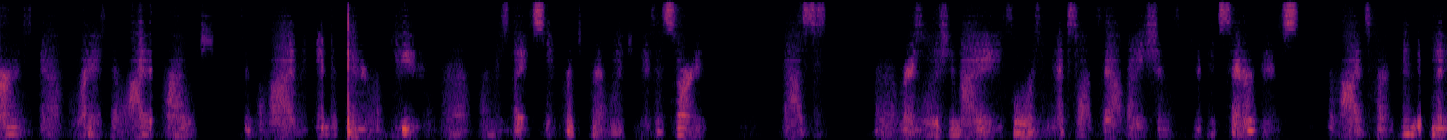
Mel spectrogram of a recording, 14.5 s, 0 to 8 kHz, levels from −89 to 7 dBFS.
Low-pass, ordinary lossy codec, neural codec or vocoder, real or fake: 7.2 kHz; AAC, 48 kbps; codec, 44.1 kHz, 0.9 kbps, DAC; fake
